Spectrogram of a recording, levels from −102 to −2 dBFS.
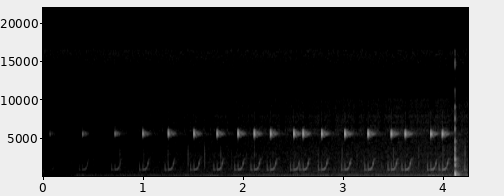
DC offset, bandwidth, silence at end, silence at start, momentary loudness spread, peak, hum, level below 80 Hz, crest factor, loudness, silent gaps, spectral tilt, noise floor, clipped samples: under 0.1%; 16.5 kHz; 0.05 s; 1 s; 10 LU; -26 dBFS; none; under -90 dBFS; 30 dB; -52 LUFS; none; -1 dB/octave; -82 dBFS; under 0.1%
